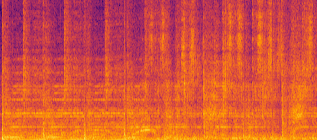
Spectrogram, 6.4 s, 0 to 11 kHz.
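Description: Live electronic music played on samplers, including a Roland SP-404, kicks in suddenly with deep sustained bass and a steady beat.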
